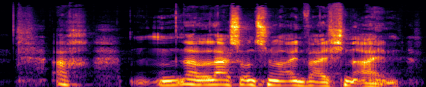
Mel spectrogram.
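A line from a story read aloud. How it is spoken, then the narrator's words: Pitiful pleading voice. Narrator (German): baten mit kläglicher Stimme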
